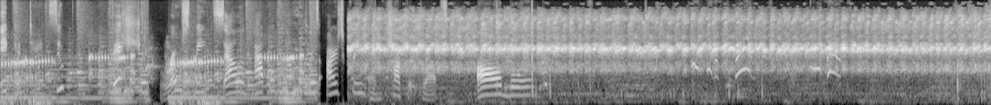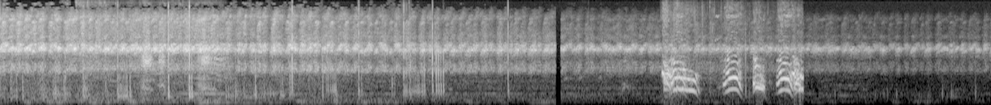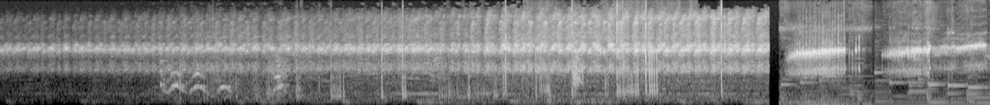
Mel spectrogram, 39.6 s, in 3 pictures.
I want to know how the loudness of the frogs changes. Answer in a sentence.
The volume of the frogs goes down, then up.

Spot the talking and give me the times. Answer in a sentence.
The talking can be heard from 0.0 to 7.2 s.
